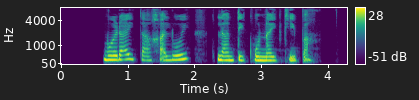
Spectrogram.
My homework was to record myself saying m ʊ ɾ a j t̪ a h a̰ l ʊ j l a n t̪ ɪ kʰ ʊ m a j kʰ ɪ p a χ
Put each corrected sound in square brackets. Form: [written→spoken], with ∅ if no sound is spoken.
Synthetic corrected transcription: m ʊ ɾ a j t̪ a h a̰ l ʊ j l a n t̪ ɪ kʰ ʊ [m→n] a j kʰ ɪ p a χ

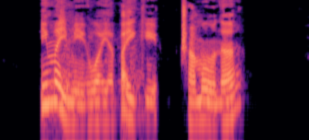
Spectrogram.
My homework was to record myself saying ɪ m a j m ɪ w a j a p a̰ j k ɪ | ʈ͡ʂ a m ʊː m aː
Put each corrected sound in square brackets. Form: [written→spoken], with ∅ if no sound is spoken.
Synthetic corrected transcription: ɪ m a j m ɪ w a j a p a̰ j k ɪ | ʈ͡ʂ a m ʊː [m→n] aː

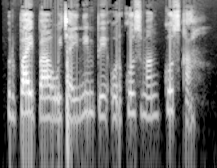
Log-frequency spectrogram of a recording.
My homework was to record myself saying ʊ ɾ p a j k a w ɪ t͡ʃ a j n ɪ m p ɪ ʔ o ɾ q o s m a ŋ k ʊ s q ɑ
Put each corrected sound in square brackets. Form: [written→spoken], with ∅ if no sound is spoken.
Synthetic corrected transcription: ʊ ɾ p a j [k→p] a w ɪ t͡ʃ a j n ɪ m p ɪ ʔ o ɾ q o s m a ŋ k ʊ s q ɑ

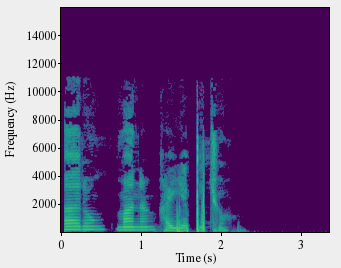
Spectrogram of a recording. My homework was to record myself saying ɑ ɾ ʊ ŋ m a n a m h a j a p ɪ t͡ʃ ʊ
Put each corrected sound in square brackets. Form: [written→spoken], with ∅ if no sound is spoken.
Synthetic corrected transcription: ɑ ɾ ʊ ŋ m a n a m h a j a p ɪ t͡ʃ ʊ

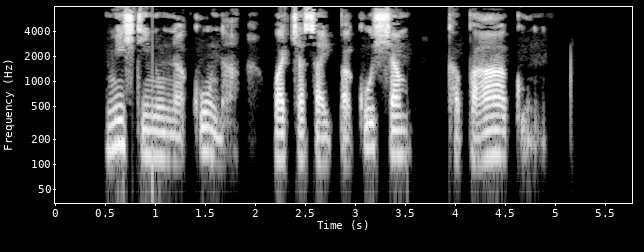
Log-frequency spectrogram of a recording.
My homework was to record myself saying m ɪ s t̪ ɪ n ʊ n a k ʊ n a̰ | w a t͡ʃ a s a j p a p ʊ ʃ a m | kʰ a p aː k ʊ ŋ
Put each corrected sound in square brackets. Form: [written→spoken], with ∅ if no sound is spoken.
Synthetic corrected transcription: m ɪ [s→ʃ] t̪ ɪ n ʊ n a k ʊ n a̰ | w a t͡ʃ a s a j p a [p→k] ʊ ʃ a m | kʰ a p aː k ʊ ŋ

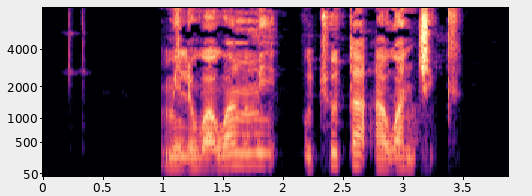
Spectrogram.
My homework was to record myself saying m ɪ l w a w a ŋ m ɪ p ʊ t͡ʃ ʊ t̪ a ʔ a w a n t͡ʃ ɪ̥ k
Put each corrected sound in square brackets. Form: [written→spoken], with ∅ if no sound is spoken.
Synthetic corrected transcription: m ɪ l w a w a ŋ m ɪ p ʊ t͡ʃ ʊ t̪ a ʔ a w a n t͡ʃ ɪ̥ k

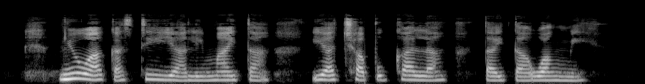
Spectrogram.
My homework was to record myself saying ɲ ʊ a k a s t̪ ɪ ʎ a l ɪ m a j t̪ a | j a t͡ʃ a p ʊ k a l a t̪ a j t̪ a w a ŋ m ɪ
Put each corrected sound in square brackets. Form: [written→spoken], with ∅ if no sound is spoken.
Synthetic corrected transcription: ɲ ʊ a k a s t̪ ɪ ʎ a l ɪ m a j t̪ a | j a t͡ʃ a p ʊ k a l a t̪ a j t̪ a w a ŋ m ɪ

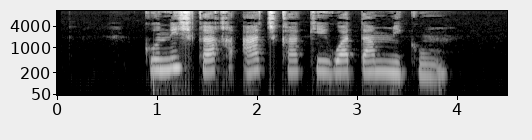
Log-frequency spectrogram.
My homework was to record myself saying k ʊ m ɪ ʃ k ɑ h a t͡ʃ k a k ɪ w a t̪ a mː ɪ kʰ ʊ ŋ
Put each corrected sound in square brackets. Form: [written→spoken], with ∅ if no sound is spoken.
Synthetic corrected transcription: k ʊ [m→n] ɪ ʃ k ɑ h a t͡ʃ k a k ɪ w a t̪ a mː ɪ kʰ ʊ ŋ

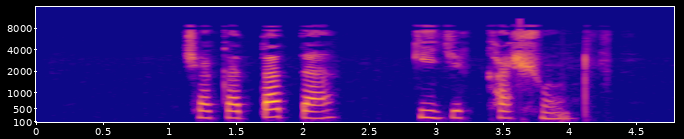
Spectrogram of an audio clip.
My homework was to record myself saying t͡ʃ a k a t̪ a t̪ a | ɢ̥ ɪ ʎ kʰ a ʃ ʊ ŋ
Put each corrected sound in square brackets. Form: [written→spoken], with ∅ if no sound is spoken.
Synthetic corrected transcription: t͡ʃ a k a t̪ a t̪ a | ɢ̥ ɪ ʎ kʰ a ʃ ʊ ŋ

